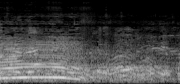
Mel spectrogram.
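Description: A heifer lets out a loud, close moo that drops in pitch and trails off, heard at a busy livestock market with faint crowd chatter behind it.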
